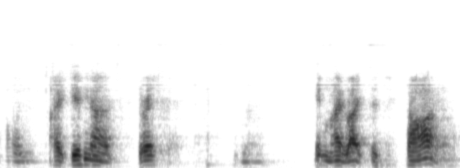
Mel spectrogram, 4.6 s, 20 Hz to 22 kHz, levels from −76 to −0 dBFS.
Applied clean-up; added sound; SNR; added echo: neural mask model DeepFilterNet 3.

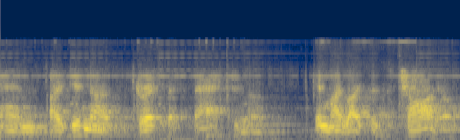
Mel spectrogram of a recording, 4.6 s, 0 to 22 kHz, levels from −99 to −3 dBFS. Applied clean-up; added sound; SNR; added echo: neural separator model SepFormer DNS4.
